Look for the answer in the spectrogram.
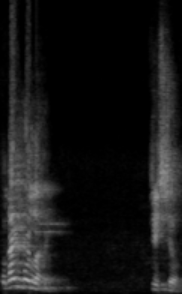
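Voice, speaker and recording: A man giving a devotional discourse, explaining slowly and telling parables. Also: sits high, very animated, highs cut off. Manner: explains slowly, tells stories, chants verses drawn out. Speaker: spiritual teacher.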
